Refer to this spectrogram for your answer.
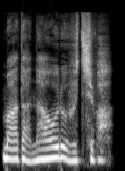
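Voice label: Voice heal, Japanese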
